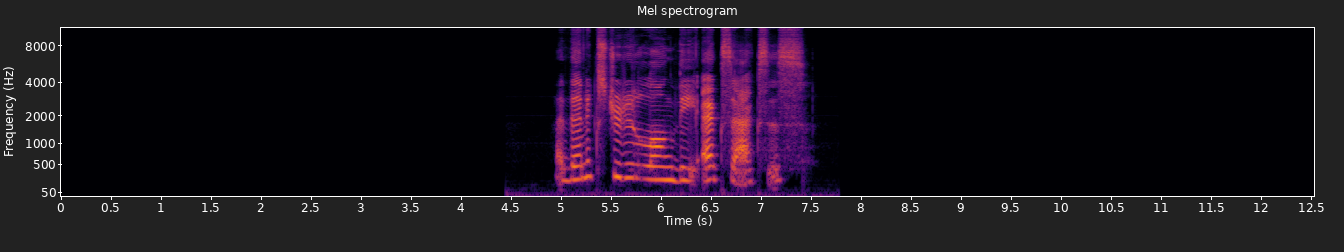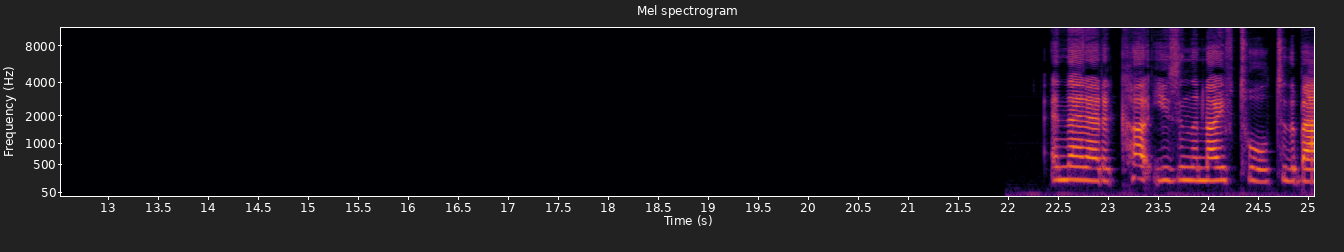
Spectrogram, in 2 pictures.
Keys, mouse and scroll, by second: 6.4 click, 7.7 KP_7, 8.8 shift+middle click, 11.2-11.6 typing, 16.4 shift+click, 21.1 KP_1, 23.2 scroll up 1.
